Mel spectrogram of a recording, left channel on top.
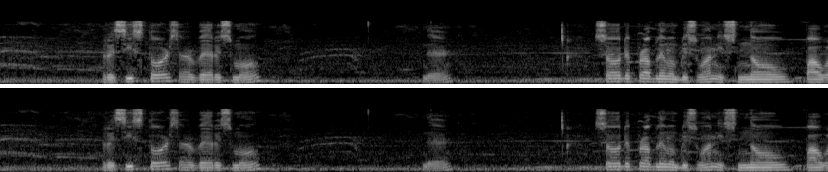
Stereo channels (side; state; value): both; normal; correlation 0.78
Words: resistors are very small there. So the problem of this one is no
